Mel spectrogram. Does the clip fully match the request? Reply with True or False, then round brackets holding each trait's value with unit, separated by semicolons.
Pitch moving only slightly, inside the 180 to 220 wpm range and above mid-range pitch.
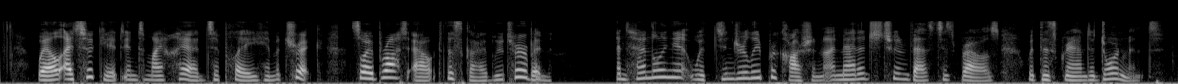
False (5.5 semitones; 185 wpm; 215 Hz)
